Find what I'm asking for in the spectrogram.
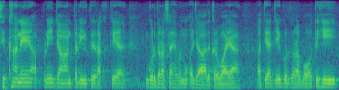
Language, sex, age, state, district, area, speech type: Punjabi, male, 30-45, Punjab, Barnala, rural, spontaneous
